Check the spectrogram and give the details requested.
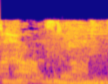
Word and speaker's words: Humpty: My name is Humpty, pronounced with the umpty.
